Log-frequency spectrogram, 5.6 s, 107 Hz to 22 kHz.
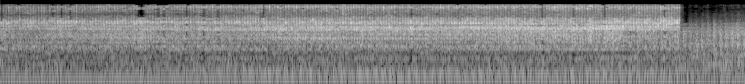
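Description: An Eicher 551 tractor engine runs a pug mill at a brick kiln, giving a steady, close idling drone with a low hum. The engine sound cuts off abruptly near the end.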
